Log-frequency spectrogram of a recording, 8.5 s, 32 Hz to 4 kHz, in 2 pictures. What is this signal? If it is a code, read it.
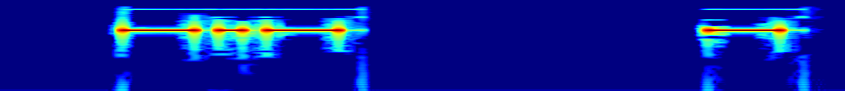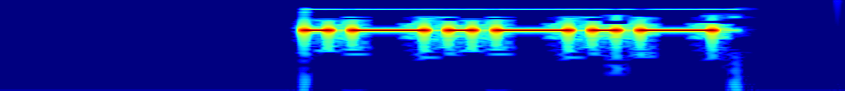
Morse code, heard as a keyed tone, about 10 wpm, 800 Hz. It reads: K T .
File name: ct2idw / exerc9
